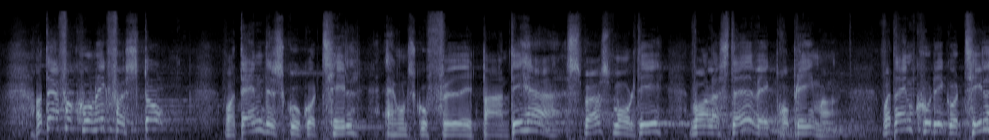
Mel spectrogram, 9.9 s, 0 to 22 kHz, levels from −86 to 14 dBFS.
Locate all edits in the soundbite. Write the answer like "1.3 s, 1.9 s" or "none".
5.1 s

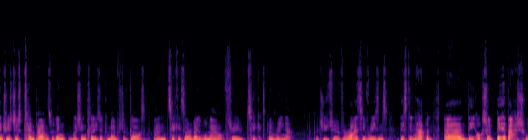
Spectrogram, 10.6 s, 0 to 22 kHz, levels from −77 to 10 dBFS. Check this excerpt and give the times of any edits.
3.0 s, 6.2 s, 8.8 s

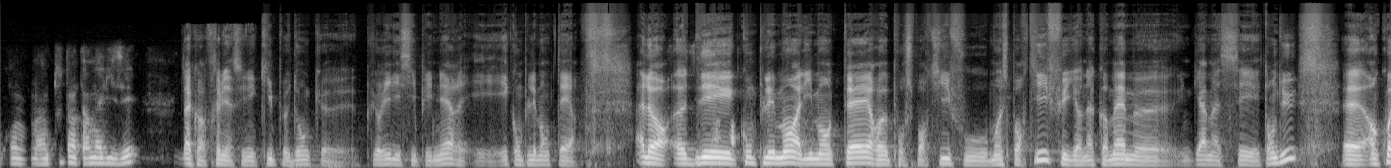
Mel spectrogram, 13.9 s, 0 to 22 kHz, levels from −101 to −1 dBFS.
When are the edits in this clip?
1.7 s

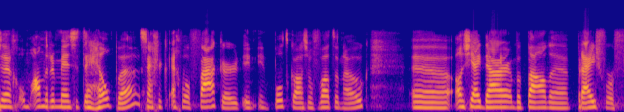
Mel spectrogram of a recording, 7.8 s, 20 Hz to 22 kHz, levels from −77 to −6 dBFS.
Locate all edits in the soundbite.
1.8 s

